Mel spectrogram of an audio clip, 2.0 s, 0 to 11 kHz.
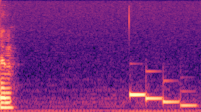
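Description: BenQ treVolo S Bluetooth speaker's power-off chime: four short electronic tones stepping down in pitch, starting about 1.3 seconds in. It signals that the speaker is shutting down.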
